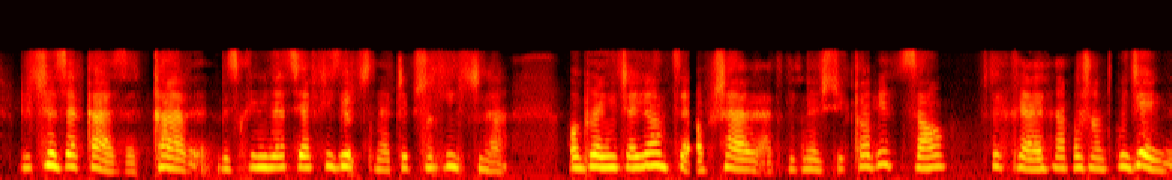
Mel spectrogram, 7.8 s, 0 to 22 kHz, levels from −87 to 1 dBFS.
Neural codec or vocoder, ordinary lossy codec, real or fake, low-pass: codec, 16 kHz, 1 kbps, FreqCodec, smaller model; none; fake; none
